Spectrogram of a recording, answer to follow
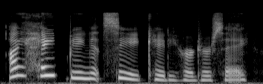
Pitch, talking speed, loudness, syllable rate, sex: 260 Hz, 205 wpm, -20 LUFS, 4.8 syllables/s, female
